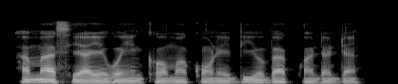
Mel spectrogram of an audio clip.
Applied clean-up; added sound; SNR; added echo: none; none; none; none.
